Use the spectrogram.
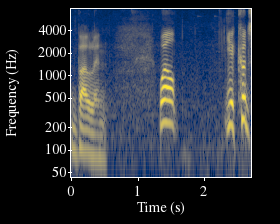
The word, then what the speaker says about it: bowline: bowling that's spelled bow line but it's always pronounced bowan well you could say that was true I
